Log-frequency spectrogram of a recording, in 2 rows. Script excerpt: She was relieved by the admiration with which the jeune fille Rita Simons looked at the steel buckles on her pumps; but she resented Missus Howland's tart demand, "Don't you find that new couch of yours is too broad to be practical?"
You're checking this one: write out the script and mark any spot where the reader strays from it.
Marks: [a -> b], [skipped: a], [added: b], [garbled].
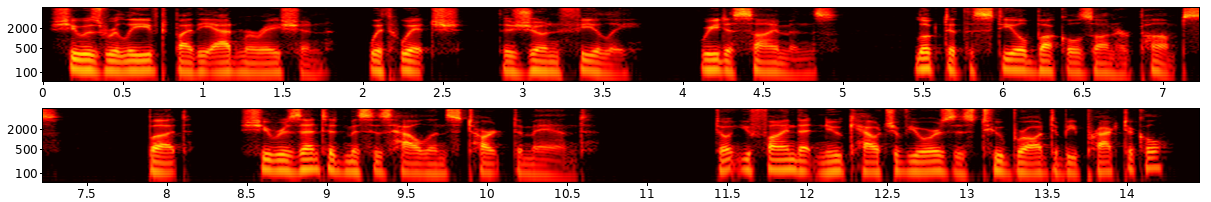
She was relieved by the admiration with which the jeune fille Rita Simons looked at the steel buckles on her pumps; but she resented Missus Howland's tart demand, "Don't you find that new couch of yours is too broad to be practical?"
